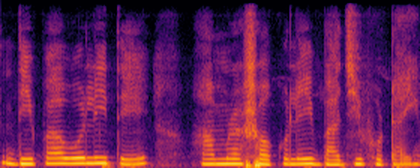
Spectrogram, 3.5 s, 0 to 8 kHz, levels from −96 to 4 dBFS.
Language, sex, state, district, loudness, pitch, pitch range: Bengali, female, West Bengal, Jalpaiguri, -16 LUFS, 230 Hz, 220-245 Hz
